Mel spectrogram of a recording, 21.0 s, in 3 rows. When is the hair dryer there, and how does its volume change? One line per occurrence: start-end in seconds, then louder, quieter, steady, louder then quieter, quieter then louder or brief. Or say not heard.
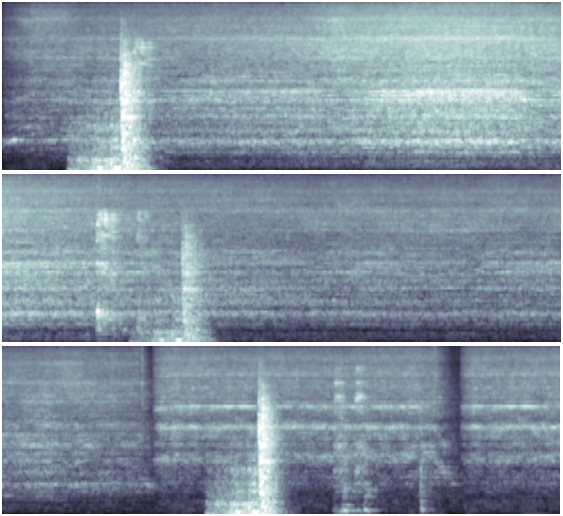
0.0-20.9 louder then quieter.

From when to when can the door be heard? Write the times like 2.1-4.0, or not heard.
0.8-1.9, 8.6-9.6, 16.5-17.5.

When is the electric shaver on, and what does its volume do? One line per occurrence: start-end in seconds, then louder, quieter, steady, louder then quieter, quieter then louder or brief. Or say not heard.
not heard.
